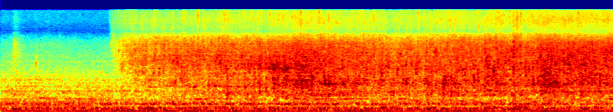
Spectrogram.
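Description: Water and sugar going into a wok of hot oil: about a second in, a sudden loud sizzle starts as the water hits the oil, then carries on steadily as it boils up.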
